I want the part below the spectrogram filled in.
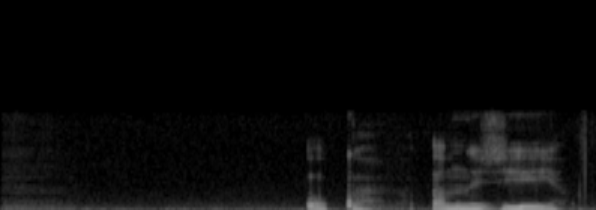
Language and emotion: Russian, neutral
